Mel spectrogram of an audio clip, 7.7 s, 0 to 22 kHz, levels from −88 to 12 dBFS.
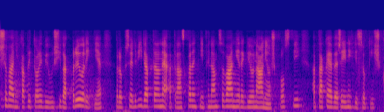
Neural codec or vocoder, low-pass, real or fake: codec, 16 kHz, about 1 kbps, DyCAST, with the encoder's durations; 7.2 kHz; fake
